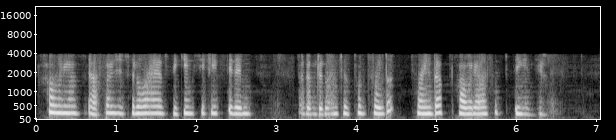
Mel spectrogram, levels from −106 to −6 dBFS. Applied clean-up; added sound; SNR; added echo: neural separator model SepFormer WHAMR!.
